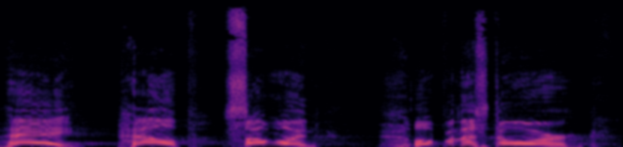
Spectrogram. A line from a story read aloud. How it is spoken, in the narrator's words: I began to shout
